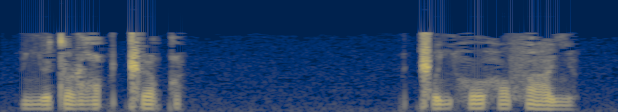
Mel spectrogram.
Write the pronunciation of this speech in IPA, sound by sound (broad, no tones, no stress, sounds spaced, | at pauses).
ʎ ø t ɔ ɭ ʁ u q ǁ y q | ǁ ʊ ʎ h o h ɔ f a ʎ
